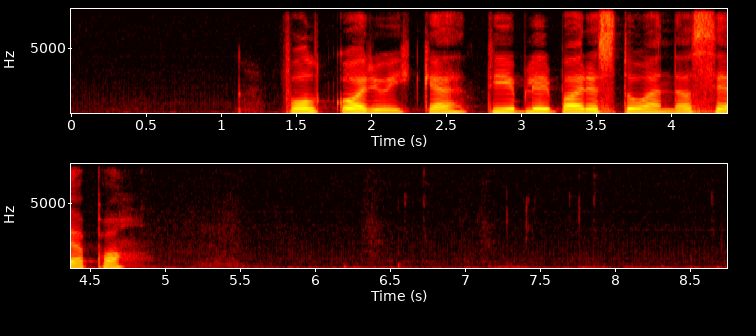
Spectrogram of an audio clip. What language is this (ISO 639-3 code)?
nor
